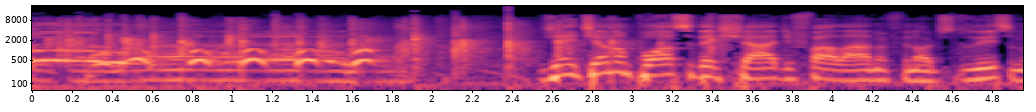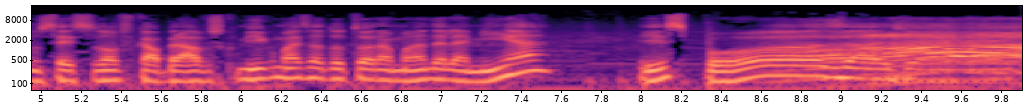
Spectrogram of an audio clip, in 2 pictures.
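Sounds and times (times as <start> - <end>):
crowd applause: 0.0 - 3.0
speech: 2.6 - 9.9.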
